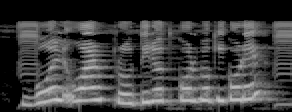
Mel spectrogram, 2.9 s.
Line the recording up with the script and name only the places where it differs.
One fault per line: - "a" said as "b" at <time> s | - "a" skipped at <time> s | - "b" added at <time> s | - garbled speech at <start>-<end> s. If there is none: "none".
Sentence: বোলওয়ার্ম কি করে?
- "প্রতিরোধ করব" added at 1.1 s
